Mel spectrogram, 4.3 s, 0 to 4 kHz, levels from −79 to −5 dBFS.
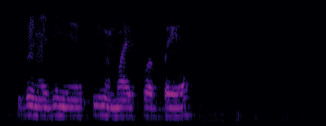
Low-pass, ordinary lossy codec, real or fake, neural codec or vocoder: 3.6 kHz; Opus, 64 kbps; fake; codec, 24 kHz, 6 kbps, HILCodec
